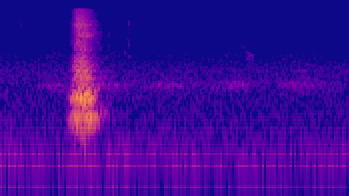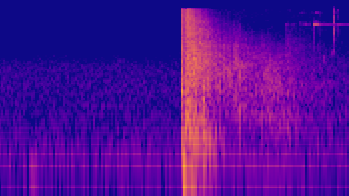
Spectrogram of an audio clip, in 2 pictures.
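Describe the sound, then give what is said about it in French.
Pistol shots fired at a shooting range target: two sharp, loud cracks a few seconds apart, the second ending in a longer ringing tail, with quiet in between. “vise ta cible et quand tu es prêt, appuie sur la détente”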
